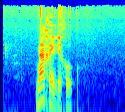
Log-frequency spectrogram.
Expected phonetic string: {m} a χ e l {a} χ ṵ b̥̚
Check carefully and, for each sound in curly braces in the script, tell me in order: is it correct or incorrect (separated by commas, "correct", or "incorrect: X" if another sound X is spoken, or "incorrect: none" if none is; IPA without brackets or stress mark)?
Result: incorrect: n, incorrect: i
